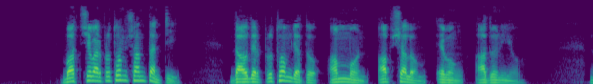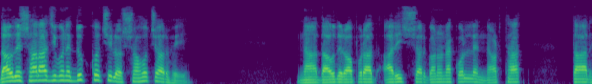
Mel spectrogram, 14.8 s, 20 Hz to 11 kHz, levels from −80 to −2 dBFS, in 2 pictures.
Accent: native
